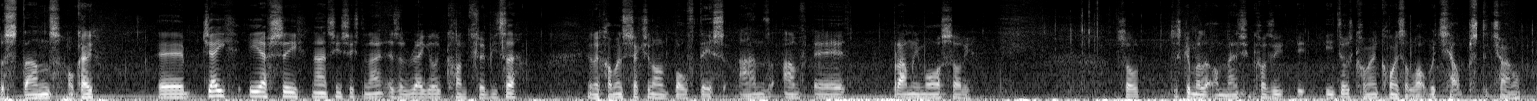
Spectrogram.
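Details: Man with a stutter since childhood, quite bad at school, which he thinks is confidence-related; he says he sometimes repeats himself; stuttering.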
